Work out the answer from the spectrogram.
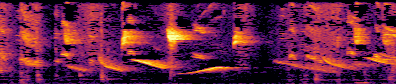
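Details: Green-winged saltator song used to excite captive birds: clear whistled notes, some falling and one long rising slur in the middle, with a sharp high note between phrases.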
